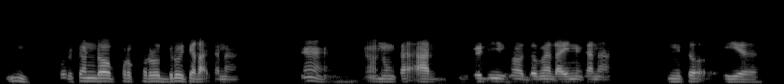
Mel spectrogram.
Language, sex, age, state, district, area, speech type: Santali, male, 45-60, West Bengal, Malda, rural, conversation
